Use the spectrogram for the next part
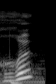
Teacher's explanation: re uvulaire français, produit par la luette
